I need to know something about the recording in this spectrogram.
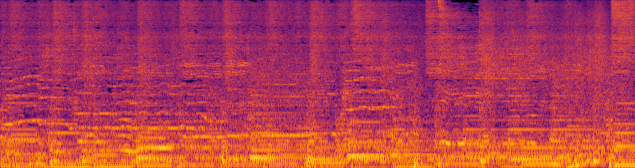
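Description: Live band playing amplified music: two electric guitars, keyboard, bass guitar and drum kit, with sustained guitar notes over a moving bass line and steady drum hits.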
